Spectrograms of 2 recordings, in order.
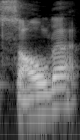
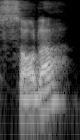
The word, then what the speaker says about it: solder: They don't call it solder either. They call it sodder. For some unknown reason, they leave L out of solder.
